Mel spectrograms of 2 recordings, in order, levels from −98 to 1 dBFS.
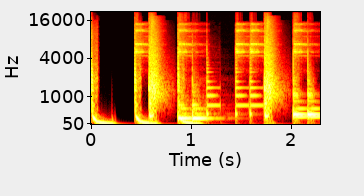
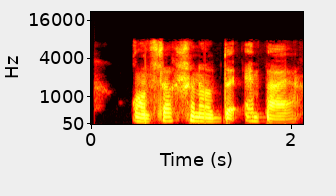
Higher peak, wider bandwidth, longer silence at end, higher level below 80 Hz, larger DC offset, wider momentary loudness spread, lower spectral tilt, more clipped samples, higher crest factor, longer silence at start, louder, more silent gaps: about the same, 0 dBFS vs -2 dBFS; first, over 20 kHz vs 8.4 kHz; about the same, 0 s vs 0 s; first, -20 dBFS vs -54 dBFS; neither; about the same, 6 LU vs 4 LU; about the same, -4 dB/octave vs -3.5 dB/octave; first, 3% vs under 0.1%; second, 8 dB vs 16 dB; about the same, 0 s vs 0.05 s; first, -8 LUFS vs -17 LUFS; neither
